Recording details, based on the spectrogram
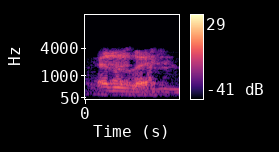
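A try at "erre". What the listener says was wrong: এর রে, ননে এর রে, এরকম না, এর রে, একটা র সাউন্ড আছে, এর রে।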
